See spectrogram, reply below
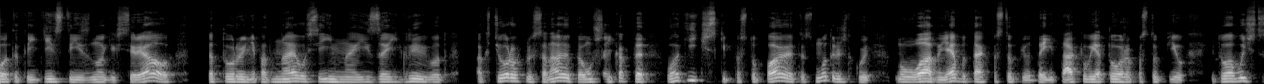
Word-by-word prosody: вот 120 -1 +2
это - - -6
единственный 125 +1 -2
из 105 -1 -3
многих 110 -2 -3
сериалов, 110 0 +2 0.2
который 120 -1 +1
мне 115 +1 -2
понравился 125 +3 0
именно 115 -2 0
из-за 115 +1 -2
игры 120 +1 -1
вот 110 0 -5 0.2
актеров, 150 0 +1
персонажей, 125 +6 +2
потому 115 -2 0
что 125 - -9
они 115 - -4
как-то 130 -5 0 0.2
логически 185 +8 -2
поступают. 135 -7 +1
Ты 115 - -7
смотришь 145 +2 -2
и 120 - -13
такой: 115 -4 -4 0.2
"Hу 120 - -1
ладно, 130 -2 +7
я 110 +8 +5
бы 130 -3 -5
так 115 -1 +1
поступил, 120 -5 -5
да 110 +3 0
и 105 0 0
так 120 +2 +2
бы 120 - +1
я 120 - +4
тоже 120 -1 +1
поступил". 115 -1 -6 0.2
И - - -16
тут 130 - +1
обычно 145 +1 0
120 Hz, 195 wpm, -22 LUFS, 115-130 Hz, 0.2 s, ладно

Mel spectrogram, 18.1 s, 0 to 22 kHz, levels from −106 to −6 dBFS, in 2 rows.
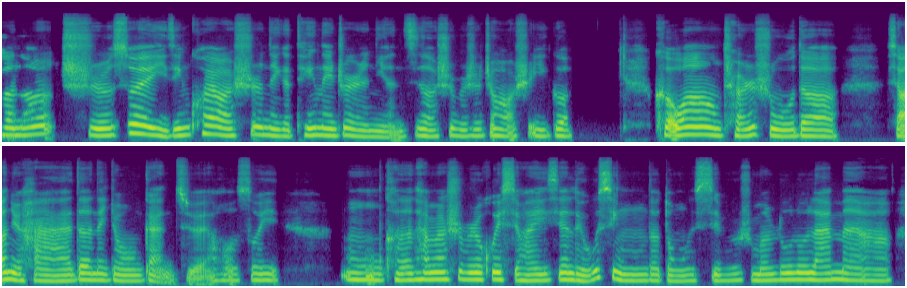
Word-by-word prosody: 可 210 -1 +2
能 215 +3 0
10 210 - +1
岁 240 -1 +4
已 185 -3 +1
经 195 +4 +1
快 245 +2 -1
要 210 -4 +3
是 220 +2 -1
那 200 -3 0
个 180 -1 -2
teenager 200 -2 0
的 170 - -2
年 160 -1 -4
纪 195 +3 -5
了， 180 -2 0
是 200 +2 -3
不 180 -2 -3
是 185 +1 -4
正 195 +1 -2
好 185 - -2
是 - - -5
一 180 - -2
个， 190 -1 -2 0.8
渴 475 - +3
望 220 -1 +4
成 195 +1 0
熟 185 -5 0
的， 180 -2 +1 0.5
小 - - +3
女 200 -2 +4
孩 160 -1 -1
的 190 +2 +1
那 185 -1 0
种 160 -2 -2
感 - - -4
觉？ 70 -1 -4
然 - - -7
后 175 0 -6
所 180 +1 -4
以 180 -1 -3 0.7
嗯， 190 -2 0
可 185 - -3
能 185 +1 0
她 195 0 +2
们 200 +1 +3
是 215 - -3
不 200 - -1
是 195 0 +5
会 200 +1 +3
喜 195 -3 -1
欢 170 0 0
一 175 - -1
些 195 +1 +1
流 180 +2 +1
行 175 -8 +2
的 170 -1 -2
东 160 0 -5
西？ 170 0 -2
比 165 - -7
如 175 +2 -5
什 185 -1 -9
么 175 0 0
Lululemon 195 +1 +1
啊， 165 -2 -4
190 Hz, 260 characters per minute, -22 LUFS, 175-205 Hz, 0.8 s, 是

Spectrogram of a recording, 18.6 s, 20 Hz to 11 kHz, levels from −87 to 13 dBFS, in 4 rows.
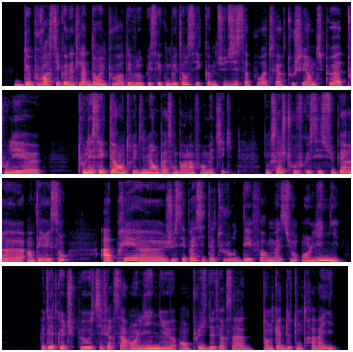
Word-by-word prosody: de 215 +2 +1
pouvoir 230 +2 +1
s'y 240 +1 -2
connaître 230 -2 +1
là-dedans 225 +2 +2
et 245 - +3
de - - -1
pouvoir 215 0 -3
développer 215 -1 -1
ses 215 0 -4
compétences 215 +6 -1
et 210 - -5
comme 200 -1 -3
tu 200 - -10
dis, 215 +5 -4
ça 245 -4 -4
pourrait 200 -1 -4
te 200 - -15
faire 205 0 -3
toucher 215 +2 -5
un 210 0 0
petit 205 - -9
peu 235 - 0
à 215 - +3
tous 210 +4 -5
les, 230 -2 +3
heu, 205 -1 0 0.5
«tous - - +2
les 235 +1 +7
secteurs» 255 +1 +5
entre 230 -1 +1
guillemets, 215 +2 +2
en 235 - +4
passant 220 0 -3
par 215 0 -2
l'informatique. 220 +6 -4 0.4
Donc 220 -3 -5
ça, 235 +2 -1
je 240 - -6
trouve 235 -1 -5
que 225 - -3
c'est 220 0 -4
super, 220 +3 -1
heu, 220 -2 +1
intéressant. 230 +6 -1 0.5
Après, 270 +6 +4
heu, 215 -3 +1
je 220 +1 -2
sais 235 +2 -3
pas 265 +2 +1
si 260 -1 -5
tu 240 - -9
as - - -2
toujours 230 +1 -5
des 225 +1 -1
formations 220 0 -4
en 230 - -2
ligne? 250 +1 +6 0.6
Peut-être 240 +1 +2
que 250 - +3
tu 245 +1 -6
peux 225 - -2
aussi 230 +1 +2
faire 230 -1 -3
ça 220 -1 -3
en - - 0
ligne, 230 0 +5
heu, - - -3
en 225 - -1
plus 240 +1 -2
de 220 0 +1
faire 215 -1 -5
ça, 220 0 -4 0.2
dans 220 - -1
le 210 - -1
cadre 215 -1 -2
de 220 - -2
ton 215 -1 -4
travail? 230 +4 -2
225 Hz, 255 wpm, -24 LUFS, 215-240 Hz, 0.6 s, les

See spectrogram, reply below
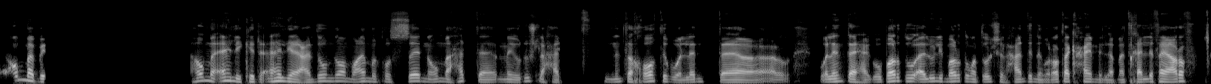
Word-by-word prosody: هُم 205 - -3
ب 170 -7 +4 1.5
هُم 165 +2 +1
أهلي 155 -3 +2
كده، 125 0 -3
أهلي 145 0 +2
عندهم 125 +6 +1
نوع 150 0 -1
معين 135 +2 -1
من 140 - -10
الخصوصية 125 +4 -1
إن 140 -5 -10
هُم 125 +4 -3
حتى 115 -7 -4
ما 115 0 -6
يقولوش 115 +8 -6
لحد، - - -4 0.4
إن 120 - -12
أنت 125 +3 -1
خاطب 135 -4 0
والّا 110 +1 -2
أنت 130 +3 -8 1.0
والّا 130 +2 +2
أنت 145 - -1
ه 105 -2 +4
وبرضه 145 +5 +4
قالوا 130 +5 +3
لي 140 - -3
برضه 140 +1 +1
ما 120 - -1
تقولش 120 +2 -5
لحد 120 +4 -2
إن 115 - -7
مراتك - - +2
حامل، - - +1
لما - - -4
تخلف - - -1
هيعرفوا - - +5
135 Hz, 190 wpm, -26 LUFS, 120-150 Hz, 1.5 s, هيعرفوا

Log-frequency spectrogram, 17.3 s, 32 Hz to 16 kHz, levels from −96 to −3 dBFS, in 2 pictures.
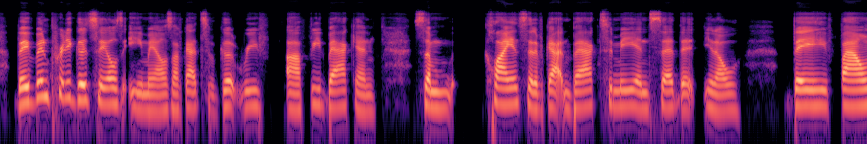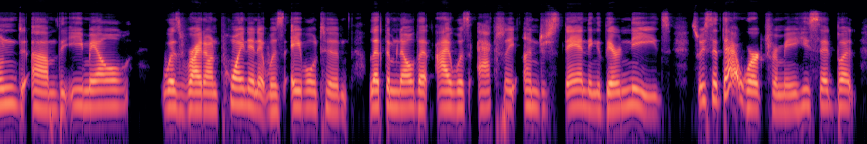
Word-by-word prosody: "They've 190 +2 +7
been 245 +3 +4
pretty 240 0 0
good 210 0 +4
sales 180 -3 +1
emails, 140 -2 -2
I've 140 - -3
got 155 0 0
some 135 - -8
good 165 +4 0
ref 165 0 -7 0.2
uh, 145 -1 +4
feedback 165 -2 -1
and 135 -2 -3 0.4
some 155 -2 0 0.3
clients 180 -1 +5
that - - +1
have 145 -2 -1
gotten 160 -1 +4
back 160 +3 +2
to 180 - -5
me 165 0 -2
and 145 -1 -3
said 155 -1 +1
that, 145 - -3
you 155 - -5
know, 135 0 -2 0.5
they 170 0 +5
found, 175 +2 +5
um, 150 -2 +1
the 145 +3 -9
email 165 0 -1 0.3
was 155 -3 -1
right 150 +1 +5
on 145 0 0
point 180 +1 0
and 160 - +1
it - - -2
was 135 -1 -4
able 160 0 -1
to 140 -2 -5 0.3
let 165 0 +3
them 165 -2 -2
know 155 0 +1
that 155 -1 -1
I 160 0 +4
was 155 0 -5
actually 160 +1 -5
understanding 155 0 -2
their 145 +1 +2
needs". 150 -9 -5 0.2
So - - -4
he - - -3
said, 215 0 -2
"That - - +3
worked 155 -2 +2
for 150 - -6
me." 135 +1 -5
He 170 +3 -8
said, 165 -1 -2
"But, 170 -1 -2
160 Hz, 210 wpm, -24 LUFS, 150-170 Hz, 0.5 s, They've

